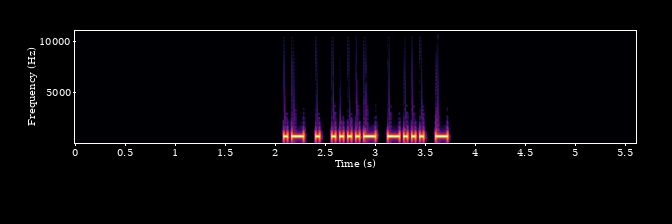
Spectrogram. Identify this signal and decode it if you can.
Morse code, heard as a keyed tone, about 32 wpm, 700 Hz. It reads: AE4BT
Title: USA Call Signs - 5 Characters - 30wpm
